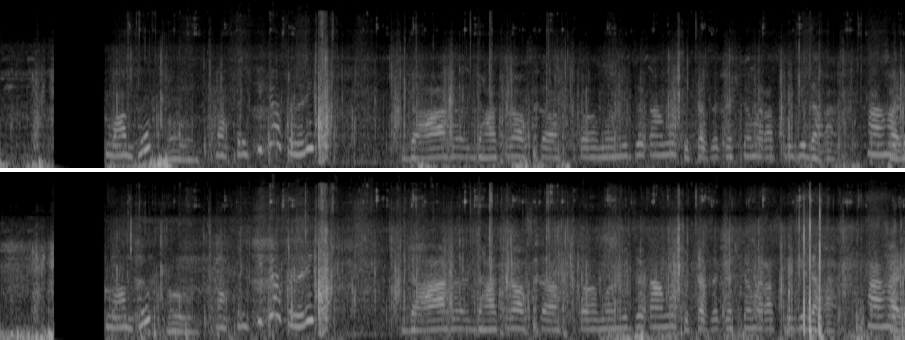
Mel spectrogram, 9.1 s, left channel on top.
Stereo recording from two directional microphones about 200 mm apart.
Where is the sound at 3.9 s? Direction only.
25° right (ahead or behind).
